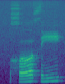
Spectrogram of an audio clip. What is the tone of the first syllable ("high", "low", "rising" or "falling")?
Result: rising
